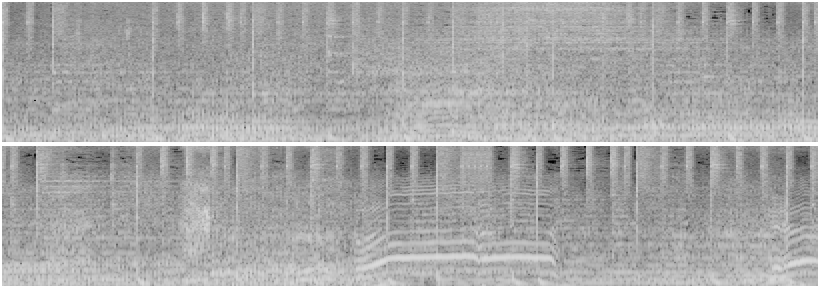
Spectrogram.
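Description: Dirt bike engines revving up and down as the bikes climb a loose dirt trail, with one strong rev rising and holding about nine seconds in before dropping off. Background music with a steady beat plays throughout.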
